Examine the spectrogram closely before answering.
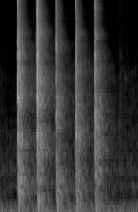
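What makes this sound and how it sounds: A heavy metal American Express credit card is tapped five times, giving sharp, bright clicks with a clear ringing tone that dies away quickly after each hit. The solid metallic sound sets it apart from a regular plastic card.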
